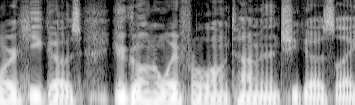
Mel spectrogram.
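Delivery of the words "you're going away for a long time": play-acted stern, hard, threatening tough-cop voice. Retelling how a man played bad cop on the speaker, imitating bad cop. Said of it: "they start doing good cop, bad cop".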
